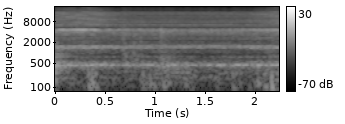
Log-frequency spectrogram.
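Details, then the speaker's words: Honda CRF250R leak-down test: steady airy hiss of pressurised air escaping through throttle body and slightly from exhaust, possibly a little off TDC; valve leak confirmed, head gasket and piston seem fine. "But if I open the throttle body, you can hear pressure escaping, but you can also ever so slightly hear, you can also feel that there's a little exhaust leak. We definitely have uh a valve leak here."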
